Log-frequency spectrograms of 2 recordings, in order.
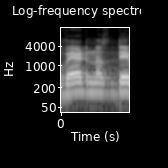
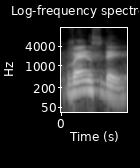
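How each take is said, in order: First: A d sound is heard after the first vowel. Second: No d sound is heard after the first vowel. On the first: The speaker calls it wrong. "आप लोग इसको वेडनसडे बोलते हो, वो जो कि गलत है" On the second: The speaker calls it right. "इसकी सही प्रोनाउंसिएशन है वेंसडे"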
